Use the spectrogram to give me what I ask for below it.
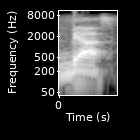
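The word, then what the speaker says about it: Beas: Next, री introduce घड़ियाल thriving इन बीस रिजर्व। ब्यास बोलना चाहिए, ब्यास नदी में बोलूंगा, बीस लिखा हुआ है यहाँ पे।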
